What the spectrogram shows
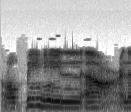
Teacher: double sound آئے گا، وجہ ربہ، را کو مر زبر ہے، را کو موٹا کر کے پڑھیں گے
